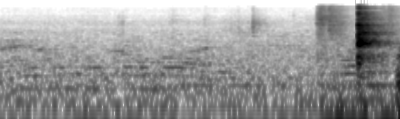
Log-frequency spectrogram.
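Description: A metal spoon stirring and scraping faintly on a ceramic plate of soft melted ice cream, then a sharp clink against the plate near the end.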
